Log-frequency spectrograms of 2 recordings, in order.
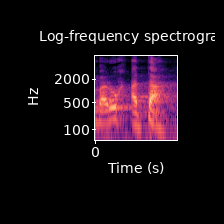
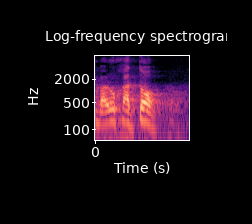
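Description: First: Baruch Atá ending in an open, clear a. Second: Baruch Ató ending in a rounded o. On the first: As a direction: say Atá with a bright open a at the end, stress on tá. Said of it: "los sefaradim no sabían pronunciarla, entonces dijeron". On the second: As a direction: say Ató with a closed, rounded o at the end, stress on tó. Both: Shown as a demonstration.

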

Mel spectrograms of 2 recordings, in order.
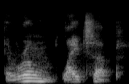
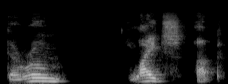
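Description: First: Said in the usual way. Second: "room", "lights up" set apart by pauses; emphatic restatement. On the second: Real, not acted. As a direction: slowly spell out "the room lights up", pausing after "room". Restated after "I mean" for emphasis.

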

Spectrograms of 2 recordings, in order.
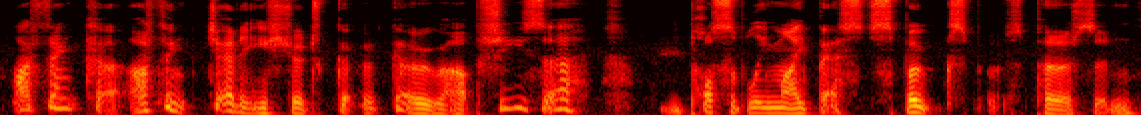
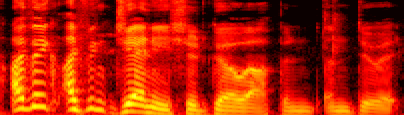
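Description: First: Second try at a hesitant, hushed politician; Keir Starmer. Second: Failed politician impression, sinking lower; lightly voiced politician, sounding like David Cameron; Keir Starmer. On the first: Acted. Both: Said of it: "That's not a good Keir impression".

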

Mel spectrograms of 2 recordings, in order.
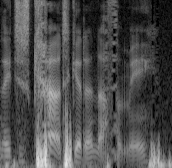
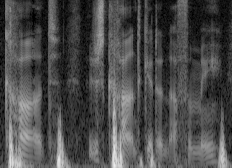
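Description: First: Said in the usual way. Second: "can't" said the British way, with a broad "ah"; British accent. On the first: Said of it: "That's how they say it". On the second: Shown as a demonstration. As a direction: try a British "can't", vowel as in "father". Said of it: "That's how they say it, right?".

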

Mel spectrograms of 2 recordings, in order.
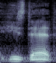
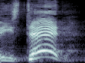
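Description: First: Said in the usual way. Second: High, loud screamed news; panicked scream. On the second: Retold or imitated. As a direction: scream it at mom, desperate. Telling mother father died.

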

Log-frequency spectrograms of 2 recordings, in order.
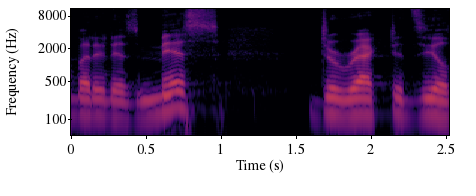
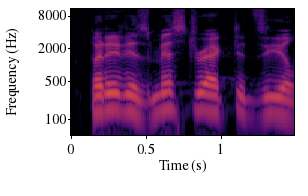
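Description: First: Half the usual speed, each word of "misdirected zeal" spelled out; slow deliberate sermon punchline; slow emphatic. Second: Said in the usual way. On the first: Shown as a demonstration. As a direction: lay out misdirected zeal slowly for the crowd to take in. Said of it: "The word misdirected means". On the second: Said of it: "first reading of the verse".

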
